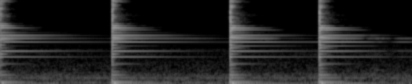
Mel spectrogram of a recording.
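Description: The steel blade of a European arming sword, rebuilt from an old longsword whose tang broke and fitted tightly into a hand-forged guard, pommel and handle, is flicked three times, each flick giving a bright, clear metallic ring that slowly fades, with the ring of an earlier flick already fading at the start. The long, high ringing tone marks the blade as tightly fitted in its hilt, unlike the dull sound of a loose sword.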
